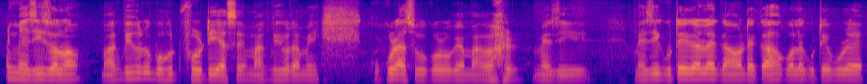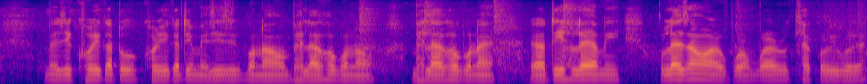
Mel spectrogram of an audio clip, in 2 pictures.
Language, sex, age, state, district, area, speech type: Assamese, male, 30-45, Assam, Charaideo, rural, spontaneous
